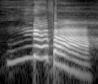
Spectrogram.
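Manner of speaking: huge high-pitched mock shout of "Never!"; weird line reading. Podcaster exaggerating an actor's weird reading, high mock shout. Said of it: "It's such a weird reading".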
